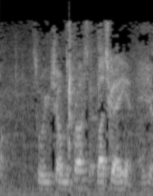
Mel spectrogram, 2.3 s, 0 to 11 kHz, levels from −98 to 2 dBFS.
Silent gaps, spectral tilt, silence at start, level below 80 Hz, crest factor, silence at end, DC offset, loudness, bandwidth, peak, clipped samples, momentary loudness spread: none; -2 dB/octave; 0 s; -54 dBFS; 28 dB; 0 s; under 0.1%; -25 LUFS; 11 kHz; 0 dBFS; under 0.1%; 17 LU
